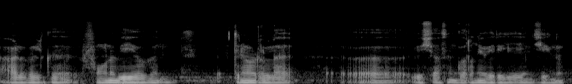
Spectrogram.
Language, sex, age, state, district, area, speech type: Malayalam, male, 18-30, Kerala, Idukki, rural, spontaneous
